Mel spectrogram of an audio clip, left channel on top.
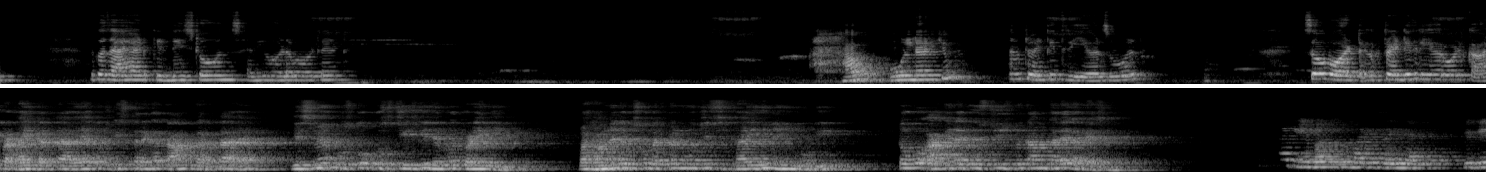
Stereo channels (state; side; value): different; both; correlation 0.01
